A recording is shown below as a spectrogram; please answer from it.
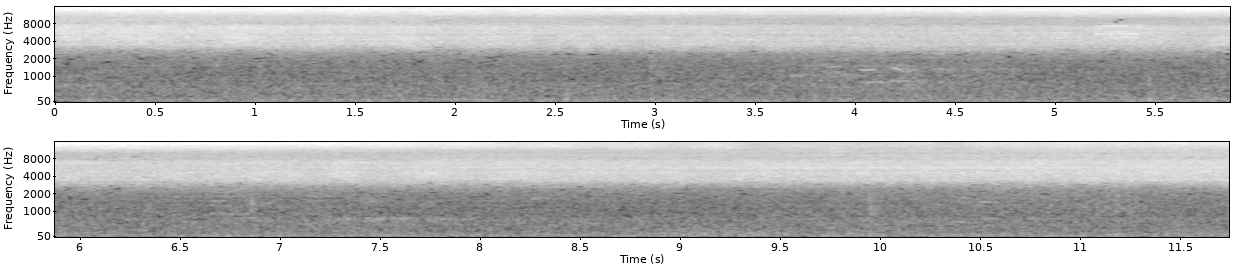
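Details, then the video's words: Cicada chorus in summer at a school playground, a steady high buzzing hiss that swells slightly at times and continues without pause, with no other clear sounds. "한 여름 운동장에서 매미가 울고 있다 - 여름의 소리, 학교 종소리, 매미 울음소리"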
